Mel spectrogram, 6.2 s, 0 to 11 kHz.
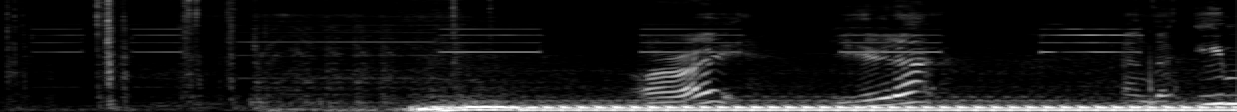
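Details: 2005 Ford Mustang after cutting and programming new PATS transponder keys: short crank, then the engine catches at once and settles to a smooth, even idle with no misses; immobilizer light off. Normal start and idle.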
